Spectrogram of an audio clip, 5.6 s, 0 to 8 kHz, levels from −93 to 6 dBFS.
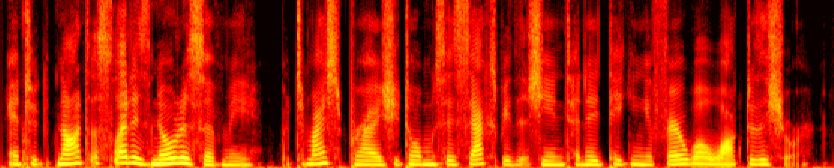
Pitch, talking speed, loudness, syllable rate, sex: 210 Hz, 280 wpm, -19 LUFS, 7.3 syllables/s, female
